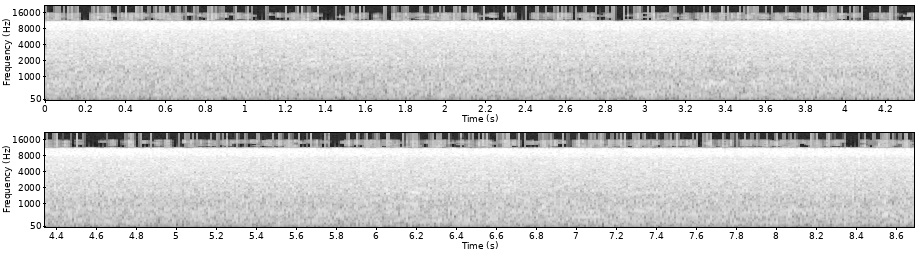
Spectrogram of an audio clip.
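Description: Athirappilly Falls, a large waterfall, pouring over rock ledges into its plunge pool: a loud, steady rush of falling water.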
